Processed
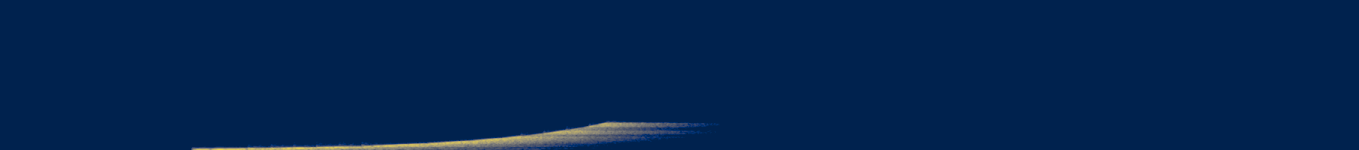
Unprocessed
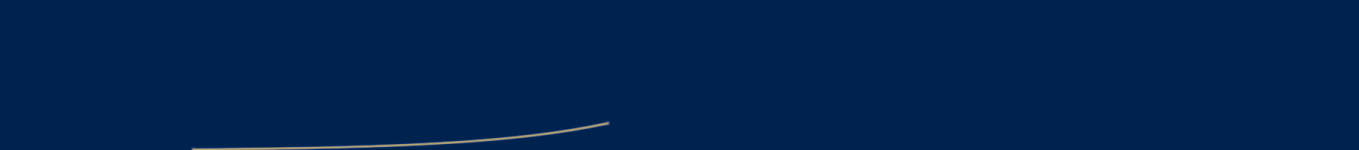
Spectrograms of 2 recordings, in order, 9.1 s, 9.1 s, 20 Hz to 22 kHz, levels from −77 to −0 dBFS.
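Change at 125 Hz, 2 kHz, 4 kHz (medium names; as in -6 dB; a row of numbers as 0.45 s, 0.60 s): +13.5 dB, +7.0 dB, +2.0 dB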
